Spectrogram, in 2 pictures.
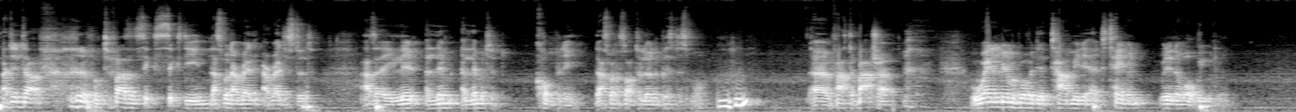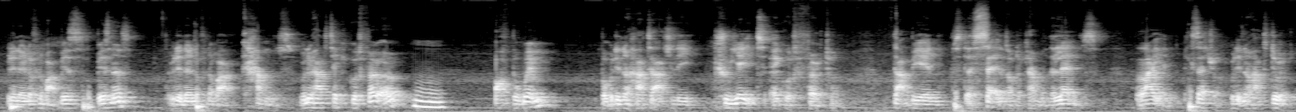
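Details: Stuttering in an adult man, described as a natural, audible stutter; real, not acted.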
